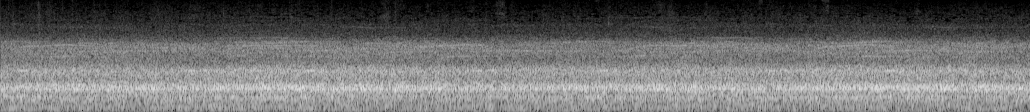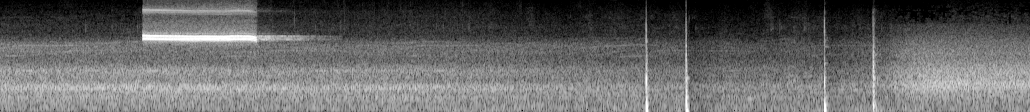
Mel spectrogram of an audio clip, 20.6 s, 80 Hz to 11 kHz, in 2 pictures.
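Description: Continuous stadium crowd roar in the football video game PES 2021, a steady dense murmur throughout, with a brief referee whistle blast near the middle and a few sharp clicks toward the end.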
